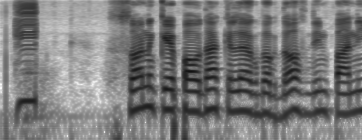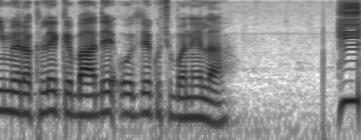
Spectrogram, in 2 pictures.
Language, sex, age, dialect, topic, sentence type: Bhojpuri, male, 18-24, Northern, agriculture, statement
